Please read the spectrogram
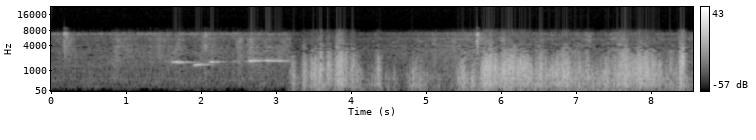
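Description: A few short whistled notes, the last one gliding upward. About three seconds in, loud gusty wind noise on the microphone takes over and runs on, with bumps from handling.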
